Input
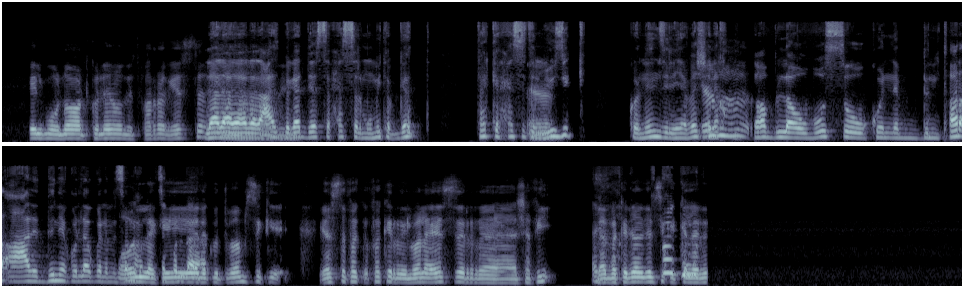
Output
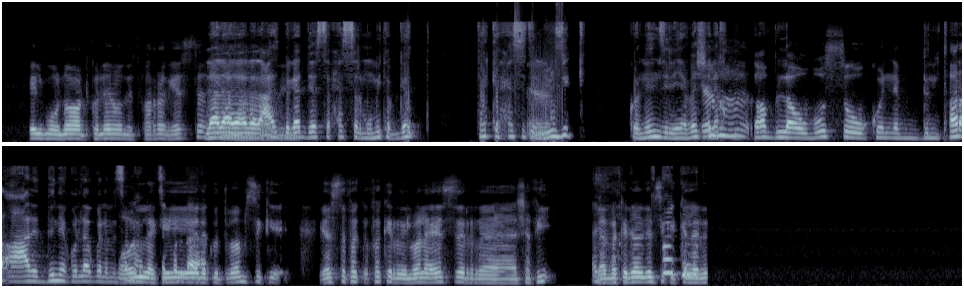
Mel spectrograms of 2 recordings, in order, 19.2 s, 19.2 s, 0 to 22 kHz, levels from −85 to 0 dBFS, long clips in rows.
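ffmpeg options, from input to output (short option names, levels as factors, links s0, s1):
-filter_complex "[0:a]asplit=3[s0][s1][s2];[s0]afade=t=out:st=4.02:d=0.02[s3];[s1]aeval=exprs='0.075*(abs(mod(val(0)/0.075+3,4)-2)-1)':c=same,afade=t=in:st=4.02:d=0.02,afade=t=out:st=6.32:d=0.02[s4];[s2]afade=t=in:st=6.32:d=0.02[s5];[s3][s4][s5]amix=inputs=3:normalize=0,asettb=1/sr,asplit=3[s6][s7][s8];[s6]atrim=end=7.854[s9];[s7]atrim=start=7.85:end=8.99,asetpts=PTS-STARTPTS,afade=t=in:d=0.004:c=qsin,afade=t=out:st=1.136:d=0.004:c=qsin,lowpass=f=4900:w=0.5412,lowpass=f=4900:w=1.3066[s10];[s8]atrim=start=8.986[s11];[s9][s10]acrossfade=d=0.004:c1=hsin:c2=qsin[s12];[s12][s11]acrossfade=d=0.004:c1=qsin:c2=hsin"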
